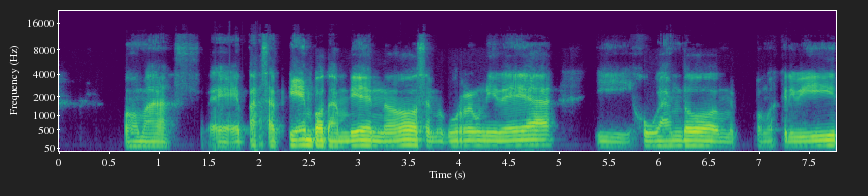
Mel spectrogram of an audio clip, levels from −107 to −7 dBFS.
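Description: From 1.27 to 2.33 s the speech catches and drags in nine brief hitches, each a moment where the last sound is held on instead of moving forward, the longest about 65 ms. These are repeated stalls (stutter): packets reached the receiver late or more slowly than playback consumed them, so the jitter buffer kept running dry. The receiver bridged each hole by extending what it had already played, about 181 ms in total, roughly a sixth of that stretch, so nothing is lost, only delayed.

Between 3.17 and 4.29 s the speech turns sluggish, running at about 89% of its normal rate while the pitch stays put, with sounds stretched out longer than they should be. This is a jitter buffer slow-down. With its reserve running short, the receiver repeated single pitch cycles and fragments of pauses over and over, inserting 132 ms of extra material to rebuild the cushion, which is what draws the delivery out without lowering it.

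From 6.26 to 7.34 s the opposite happens: the speech runs quicker, at about 110% of its normal rate, yet its pitch is unchanged. This is a jitter buffer speed-up. The buffer held more audio than its target, so the receiver trimmed the excess by cutting out short pieces one or a few pitch cycles long, again and again, removing about a tenth of a second in all and pulling the delay back down.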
